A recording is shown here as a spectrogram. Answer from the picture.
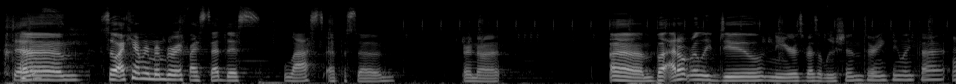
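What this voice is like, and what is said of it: Rough, sick-sounding voice. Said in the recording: “my voice is pretty fucking shitty right now. I've been sick since New Year's Day. ... With the flu.”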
